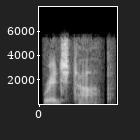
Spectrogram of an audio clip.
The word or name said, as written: ridgetop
